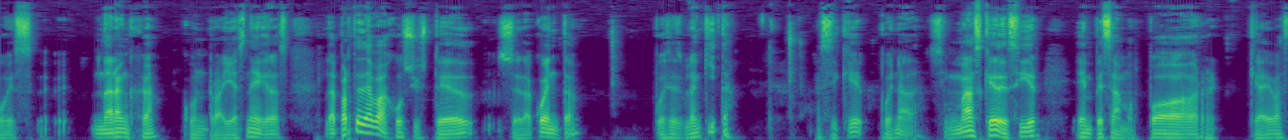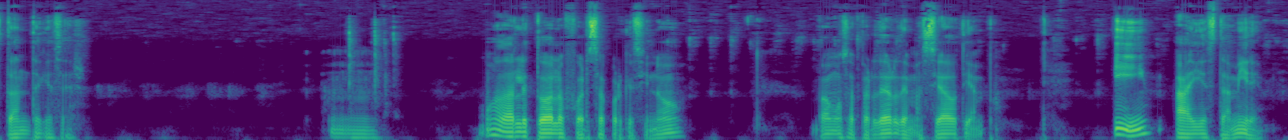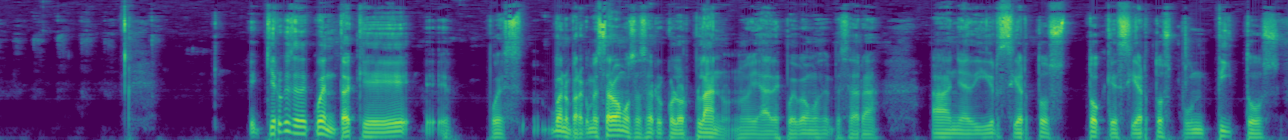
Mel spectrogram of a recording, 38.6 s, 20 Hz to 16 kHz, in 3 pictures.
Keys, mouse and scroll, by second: 3.3-4.5 middle drag, 4.7-6.6 middle drag, 8.4 f, 9.1 click, 9.5 scroll up 1, 9.7-10.7 middle drag, 10.7 scroll up 1, 10.8 middle click, 11.4-11.8 scroll up 1, 11.8 click, 12.6 scroll up 1, 12.8-16.3 drag, 17.2 shift+f, 19.0 click, 21.2-23.4 drag, 23.5 middle click, 24.0-28.1 drag, 28.1-29.5 middle drag, 30.4-36.9 drag, 36.9 middle click, 37.4-37.8 scroll up 1, 37.8 middle click, 38.3 shift+middle click.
